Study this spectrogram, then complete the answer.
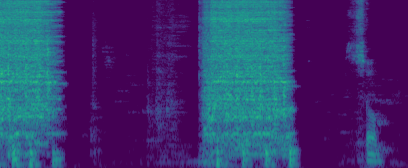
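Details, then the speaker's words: Motorcycle hard starting: two short bursts of starter whirr with quick chugging pulses, neither catching; long cranking blamed on weak electrical current, cause not yet confirmed. "yan tagal siya umandar so Mahina na yung ano niya Mahina na yung kuryente niya"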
